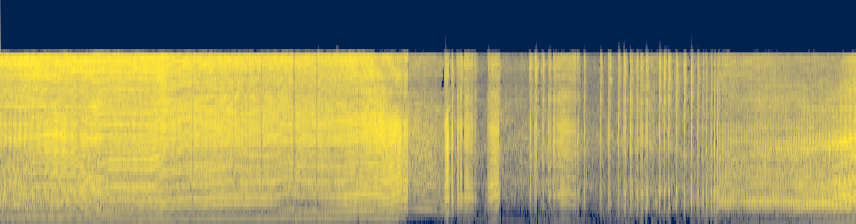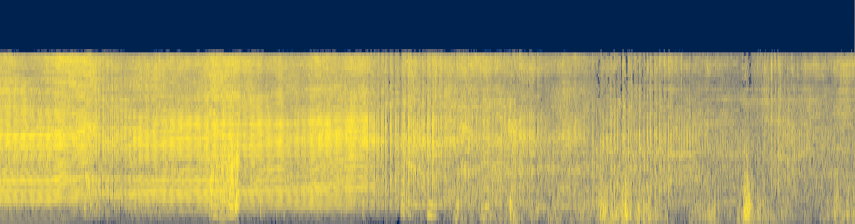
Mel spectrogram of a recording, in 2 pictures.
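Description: Snow-converted motorcycle's engine revving, its pitch climbing steadily for about four seconds and then stopping abruptly. After scattered knocks it revs up again for a few seconds, then gives way to irregular rumbling and knocks.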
